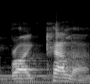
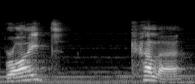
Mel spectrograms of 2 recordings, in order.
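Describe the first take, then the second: First: The final consonant blends into the next consonant. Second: Each word's final consonant is pronounced separately. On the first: "would say" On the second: "Instead of saying"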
